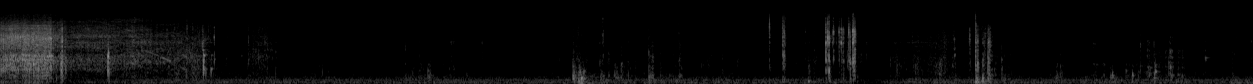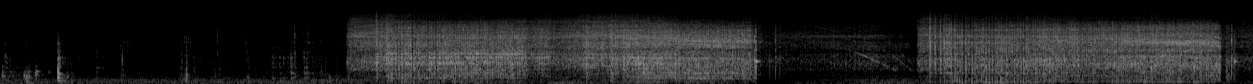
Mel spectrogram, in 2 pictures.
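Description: Cheap cordless mini chainsaw cutting through clamped wood, quieter clicks and handling at first, then two loud sustained buzzing cuts of several seconds each, close by.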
